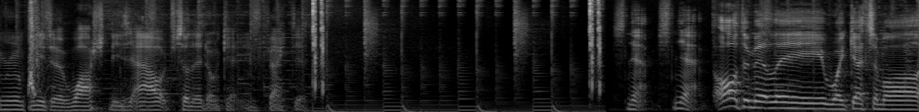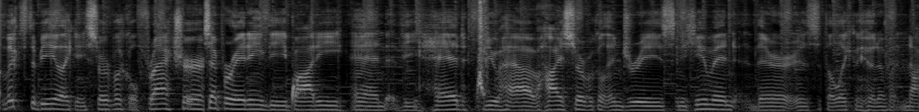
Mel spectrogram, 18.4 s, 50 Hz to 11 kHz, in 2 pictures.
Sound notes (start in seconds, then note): 0.2 swooshing music; 3.1 keyboard clacking; 3.2 upbeat music; 5.8 keyboard clacking; 13.6 swooshing music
